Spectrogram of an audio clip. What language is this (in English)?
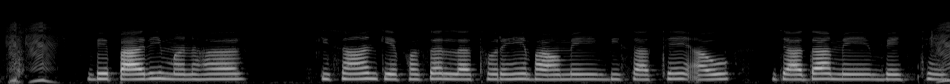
Chhattisgarhi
